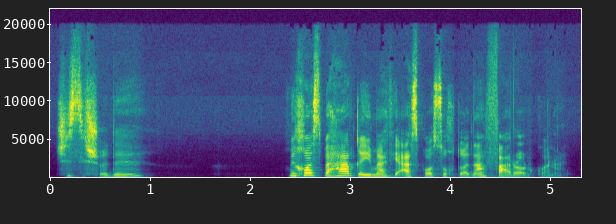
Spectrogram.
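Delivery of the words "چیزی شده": soft whisper into his ear; whispered question in a lover's ear. A narrator's reading. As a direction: breathe the question close to him. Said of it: "در گوشش زمزمه کردم".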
